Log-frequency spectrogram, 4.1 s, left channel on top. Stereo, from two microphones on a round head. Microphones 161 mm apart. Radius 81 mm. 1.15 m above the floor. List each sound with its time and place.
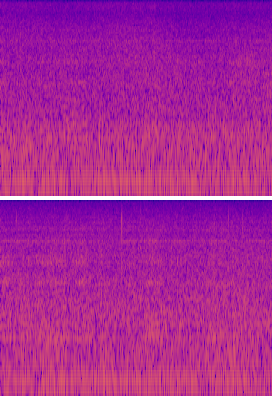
Only background noise.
